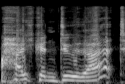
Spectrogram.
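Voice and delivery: slow, proud tone. Narrator reads Coyote replying to Hare's instructions, proudly. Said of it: "Coyote said proudly".

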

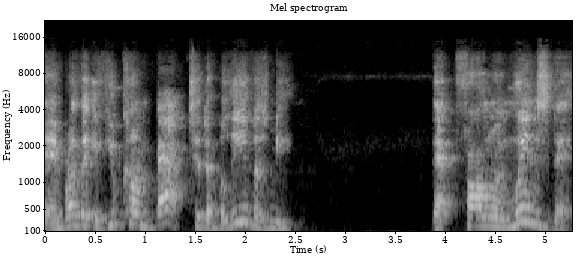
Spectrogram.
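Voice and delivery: plain

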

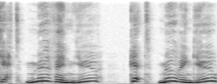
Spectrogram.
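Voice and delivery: high, forceful puffing of words. An engine pushes trucks up a hill from behind, puffing. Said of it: "puffed Douglas from behind".

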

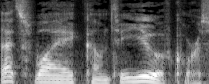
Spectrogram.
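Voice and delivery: ordinary delivery

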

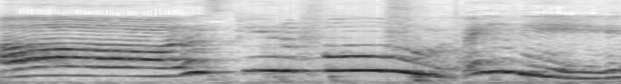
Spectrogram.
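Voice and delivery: very slow, savoured, thrilled delight, drawn-out "oh". Seeing a gift of diamond hoop earrings: really excited. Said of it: "I'm really excited".

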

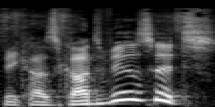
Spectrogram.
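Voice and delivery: awful, poorly faked French accent. Retelling one of the Normans' replies from a game's dialogue, in a bad French accent. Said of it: "Your French accent just sounds like you're in Dexter's laboratory".

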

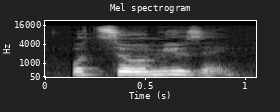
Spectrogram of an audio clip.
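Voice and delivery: ordinary delivery

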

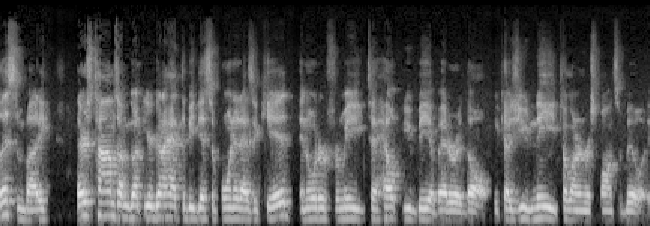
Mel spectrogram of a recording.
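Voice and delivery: plain

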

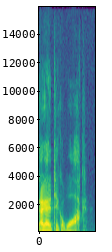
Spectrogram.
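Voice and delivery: low, grumbled mutter under the breath. Retelling how a player reacted after losing a game: retelling a muttered outburst. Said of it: "DJ just like yells out like a mutter".

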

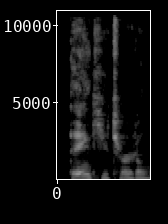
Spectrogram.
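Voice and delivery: plain reading voice

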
